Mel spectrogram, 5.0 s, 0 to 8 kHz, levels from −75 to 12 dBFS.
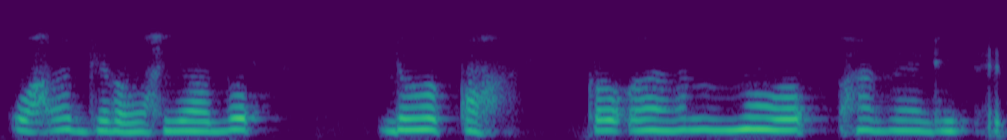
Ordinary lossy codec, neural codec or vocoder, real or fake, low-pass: none; codec, 16 kHz, 0.5 kbps, FunCodec, trained on Chinese and English, 25 frames a second; fake; none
